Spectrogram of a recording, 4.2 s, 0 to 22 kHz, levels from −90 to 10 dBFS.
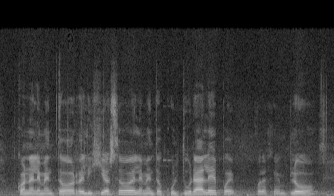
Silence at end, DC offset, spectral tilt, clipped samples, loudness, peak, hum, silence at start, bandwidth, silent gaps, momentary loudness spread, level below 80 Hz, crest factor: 0 s; under 0.1%; -4 dB/octave; under 0.1%; -22 LUFS; -4 dBFS; none; 0 s; 19.5 kHz; none; 8 LU; -56 dBFS; 18 dB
